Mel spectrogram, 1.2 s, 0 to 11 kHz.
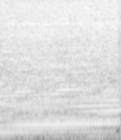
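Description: Prototype race car engine in the Forza 6 racing game holds a steady mid-pitched drone, constant and fairly quiet throughout the short stretch, with no talk over it.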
